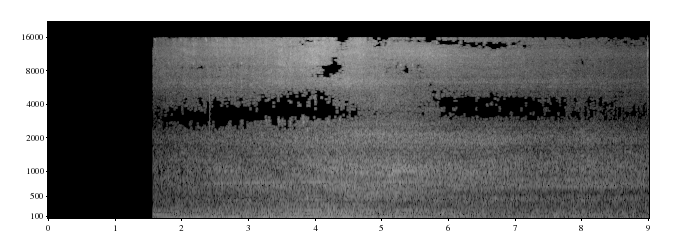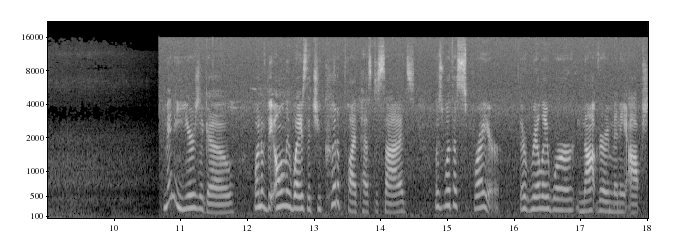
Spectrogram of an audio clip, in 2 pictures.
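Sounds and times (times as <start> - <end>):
vehicle engine passing by: 1.6 - 10.8.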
